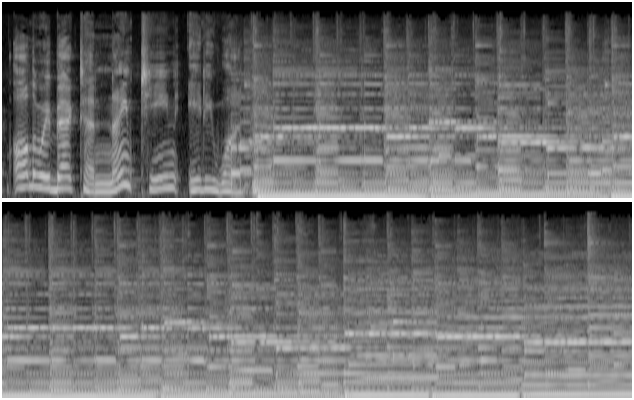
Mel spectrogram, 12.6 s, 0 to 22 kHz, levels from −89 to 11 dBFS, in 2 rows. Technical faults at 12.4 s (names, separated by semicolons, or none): none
